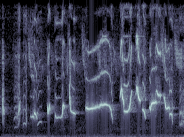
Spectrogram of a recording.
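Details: Oriental magpie-robin, a kacer from a fanciers' collection, singing energetically: a varied run of loud whistled slurs, rising and falling notes and harsh squawky bursts in quick succession, with a low hum underneath.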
